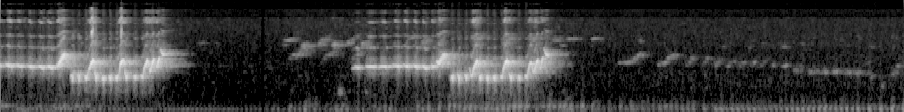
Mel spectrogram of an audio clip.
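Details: Loud, lively white-rumped shama song meant to draw out other songbirds: two bright phrases, each a steady whistle breaking into quick rising and falling warbles, separated by a short pause, with soft rumbling noise behind.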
